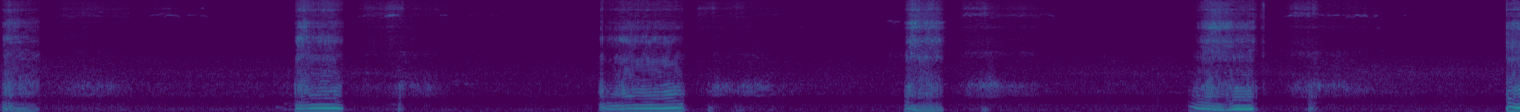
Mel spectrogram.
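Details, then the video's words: A baby Shih Tzu snores in its sleep, giving six low, grating snorts spaced about every three to four seconds, with soft breaths heard in the pauses. "시츄 코골이 아가"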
